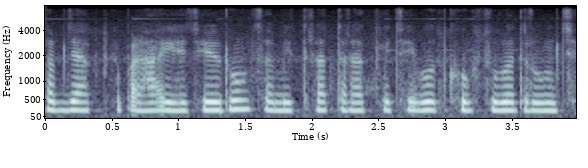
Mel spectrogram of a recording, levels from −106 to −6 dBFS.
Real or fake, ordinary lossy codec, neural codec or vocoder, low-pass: real; Opus, 64 kbps; none; 7.2 kHz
